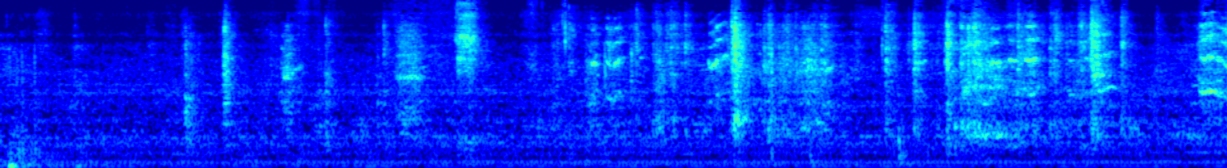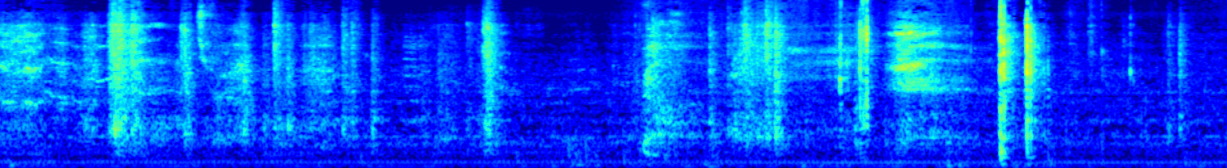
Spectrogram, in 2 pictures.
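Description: Light rustling, scraping and small taps of embroidered cloth patches being handled and pressed onto a wall by hand, over a steady low hum, with two sharp clicks near the end.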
